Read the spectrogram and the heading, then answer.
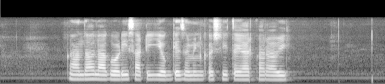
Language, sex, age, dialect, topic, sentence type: Marathi, male, 25-30, Standard Marathi, agriculture, question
